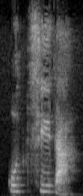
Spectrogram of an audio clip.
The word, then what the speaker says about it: 꽂히다: When 히읗 comes after the final consonant 지읒, 지읒 combined with 히읗, it is pronounced as 치 sound. 꽂히다, 꽂히다.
